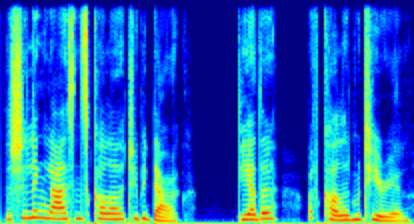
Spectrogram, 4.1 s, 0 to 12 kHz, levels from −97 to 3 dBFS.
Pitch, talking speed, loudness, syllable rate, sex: 265 Hz, 175 wpm, -16 LUFS, 6.3 syllables/s, female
